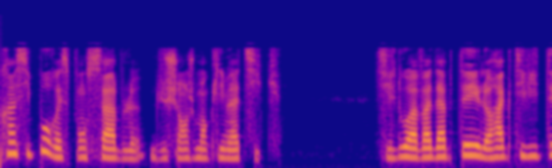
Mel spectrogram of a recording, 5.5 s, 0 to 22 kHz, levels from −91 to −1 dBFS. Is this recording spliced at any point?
yes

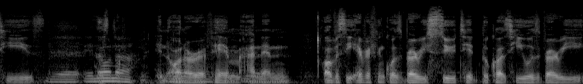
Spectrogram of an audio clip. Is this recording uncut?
yes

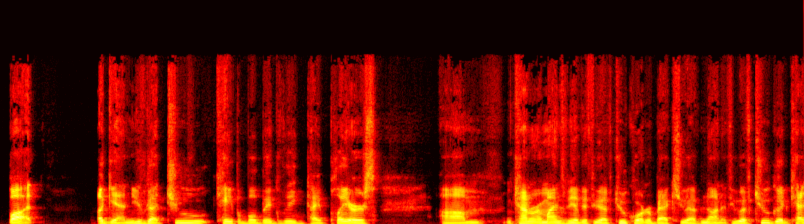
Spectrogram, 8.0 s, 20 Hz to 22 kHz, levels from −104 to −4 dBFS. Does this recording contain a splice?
no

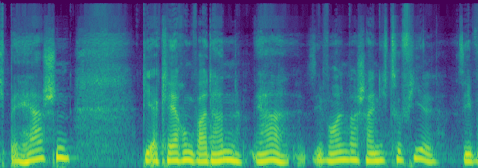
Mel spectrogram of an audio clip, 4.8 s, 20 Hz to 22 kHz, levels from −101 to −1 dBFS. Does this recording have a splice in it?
no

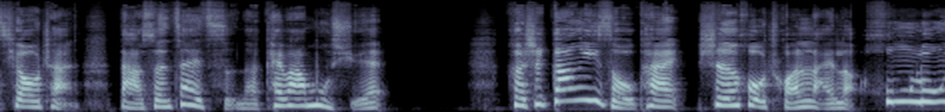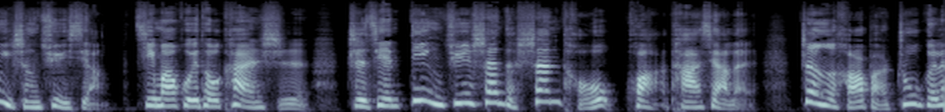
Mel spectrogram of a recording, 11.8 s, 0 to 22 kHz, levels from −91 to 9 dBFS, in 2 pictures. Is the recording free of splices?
no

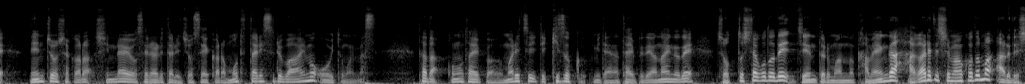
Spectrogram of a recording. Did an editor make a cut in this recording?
no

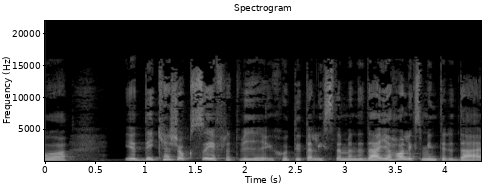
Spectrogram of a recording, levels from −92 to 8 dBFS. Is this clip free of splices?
yes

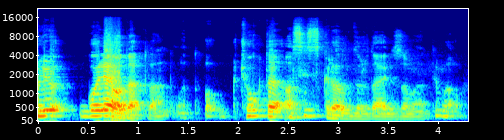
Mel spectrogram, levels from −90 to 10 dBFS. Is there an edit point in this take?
no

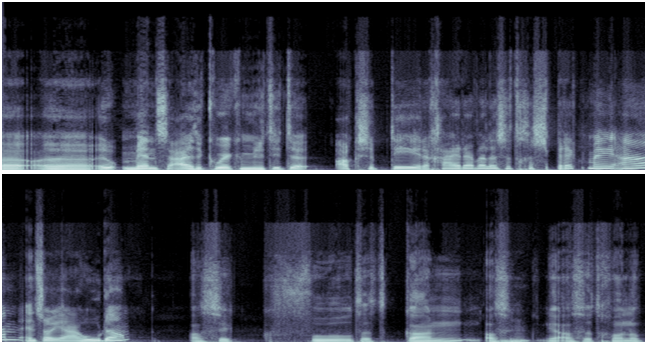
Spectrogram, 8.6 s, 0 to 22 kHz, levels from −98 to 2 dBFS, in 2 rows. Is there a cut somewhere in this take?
yes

